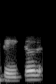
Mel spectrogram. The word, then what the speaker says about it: debtor: ये बहुत commonly आता है और बहुत लोग इसका pronunciation वगैरह भी proper नहीं कर पाते हैं, specifically if you are from the non-commerce background, तो हम इनको debtor बोलते हैं।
